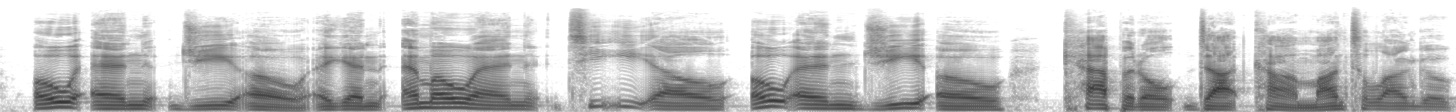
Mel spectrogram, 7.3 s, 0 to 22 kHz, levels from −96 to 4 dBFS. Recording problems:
none

